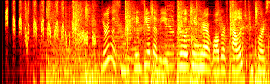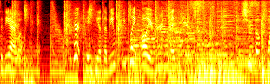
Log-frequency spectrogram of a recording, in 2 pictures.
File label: Station Promo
